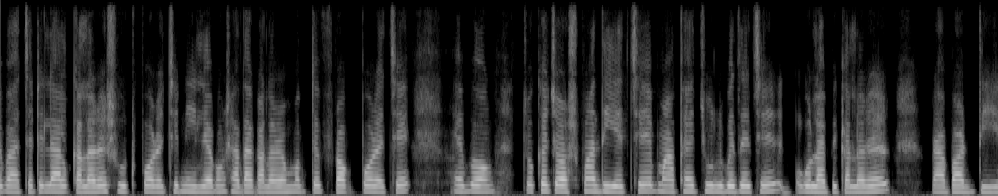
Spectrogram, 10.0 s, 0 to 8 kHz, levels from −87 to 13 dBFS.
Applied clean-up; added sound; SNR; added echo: neural diffusion model UNIVERSE++.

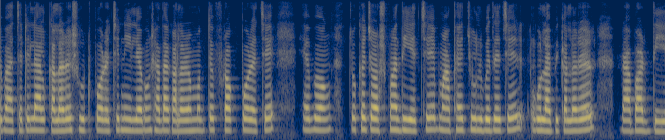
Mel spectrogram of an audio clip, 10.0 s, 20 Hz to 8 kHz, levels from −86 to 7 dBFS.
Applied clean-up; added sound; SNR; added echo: none; none; none; none.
